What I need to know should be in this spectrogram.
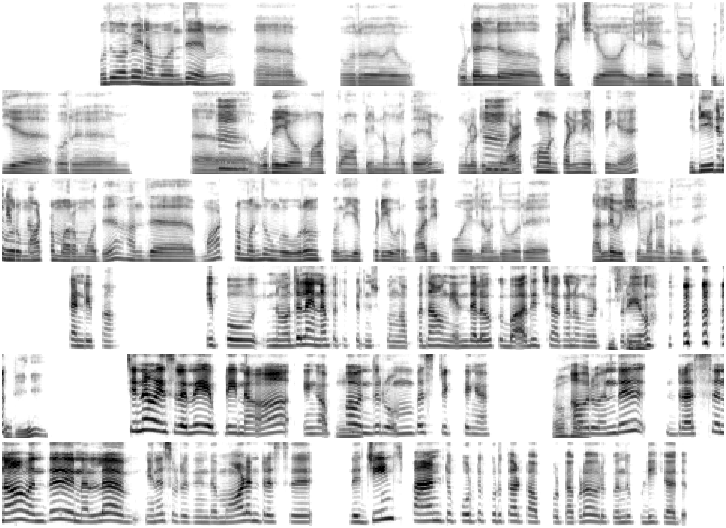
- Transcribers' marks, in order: laugh
- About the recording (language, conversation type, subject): Tamil, podcast, புதிய தோற்றம் உங்கள் உறவுகளுக்கு எப்படி பாதிப்பு கொடுத்தது?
